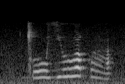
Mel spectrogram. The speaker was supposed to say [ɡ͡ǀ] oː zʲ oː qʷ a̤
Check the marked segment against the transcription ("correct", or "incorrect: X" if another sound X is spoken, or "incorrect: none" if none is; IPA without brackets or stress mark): correct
